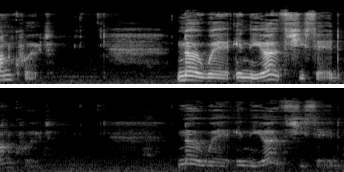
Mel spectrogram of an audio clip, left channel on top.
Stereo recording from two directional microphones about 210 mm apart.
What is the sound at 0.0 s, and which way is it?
A man's voice, 45° left (ahead or behind).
